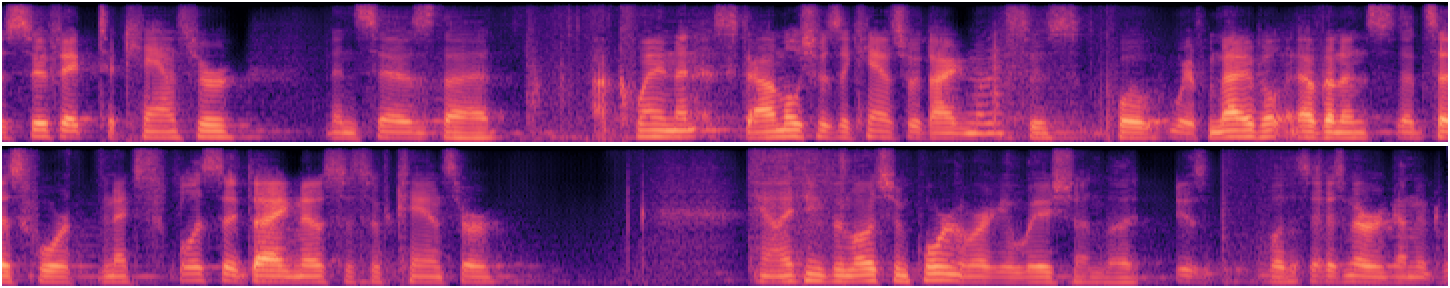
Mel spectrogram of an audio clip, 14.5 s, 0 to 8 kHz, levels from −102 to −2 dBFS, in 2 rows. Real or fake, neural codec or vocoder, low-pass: fake; codec, 16 kHz, 0.5 kbps, X-Codec, HuBERT features, trained on general audio; 7.2 kHz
